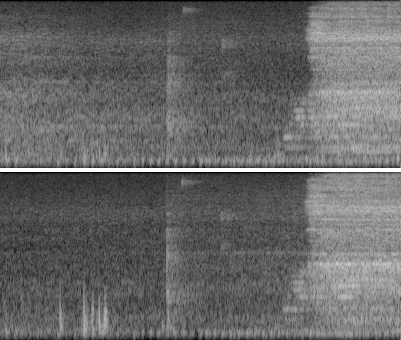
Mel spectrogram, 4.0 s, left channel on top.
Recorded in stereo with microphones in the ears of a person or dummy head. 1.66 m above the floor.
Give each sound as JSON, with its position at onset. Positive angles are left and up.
{"t": 1.7, "sound": "a running tap", "side_deg": -70, "distance_m": 4.5}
